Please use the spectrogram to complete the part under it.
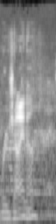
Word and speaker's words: Regina: Landed in Regina. That's how it's pronounced.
